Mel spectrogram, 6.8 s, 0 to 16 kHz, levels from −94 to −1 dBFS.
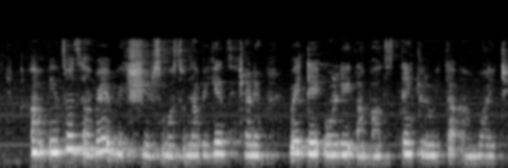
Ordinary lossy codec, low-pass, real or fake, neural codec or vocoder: none; 7.2 kHz; real; none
